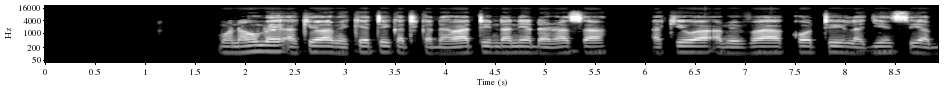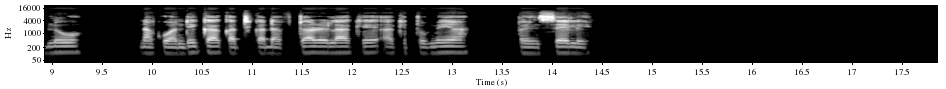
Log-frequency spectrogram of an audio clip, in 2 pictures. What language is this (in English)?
Swahili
